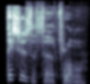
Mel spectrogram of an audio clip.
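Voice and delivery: put-on light girl's voice, matter-of-fact; Tally correcting. A narrator's reading. Tally corrects Harry on the stairs, lightly matter-of-fact. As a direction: set him straight plainly. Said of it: "Tally told him".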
